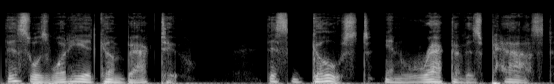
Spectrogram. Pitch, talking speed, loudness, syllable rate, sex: 105 Hz, 150 wpm, -20 LUFS, 3.7 syllables/s, male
